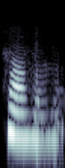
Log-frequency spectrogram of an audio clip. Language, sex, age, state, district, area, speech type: Hindi, female, 45-60, Madhya Pradesh, Jabalpur, urban, conversation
